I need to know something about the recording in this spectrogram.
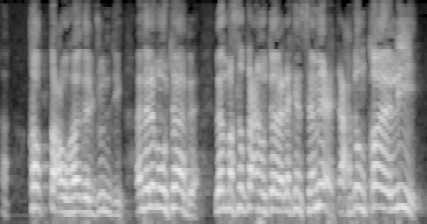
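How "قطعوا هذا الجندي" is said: ordinary talk, nothing marked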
